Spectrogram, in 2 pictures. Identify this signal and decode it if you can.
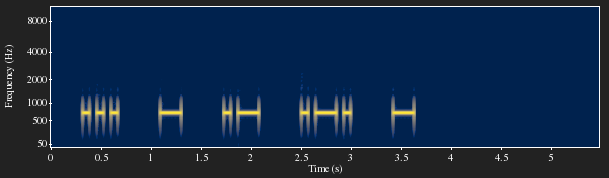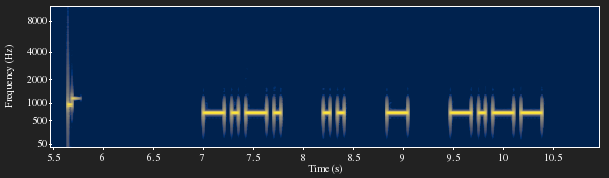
Morse code, heard as a keyed tone, about 17 wpm, spaced as for 12 wpm, 700 Hz. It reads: START CITY
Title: 2x Character Spacing - Top 300 Words - 17wpm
